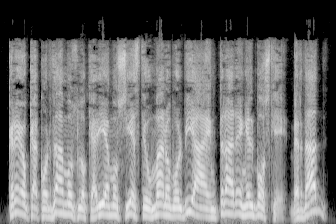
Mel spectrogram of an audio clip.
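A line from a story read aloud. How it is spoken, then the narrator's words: Unpleasant tone. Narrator (Spanish): puntualizó Bane con un desagradable tono de voz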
